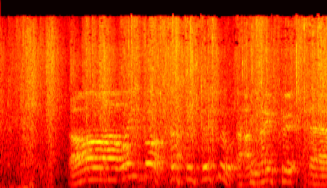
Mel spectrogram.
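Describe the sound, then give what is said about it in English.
Crinkly wrapping paper rustles on its own for a moment as a gift is unwrapped, then keeps crackling in irregular bursts underneath a person talking loudly. “No one can hear what you're saying because of the paper.”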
